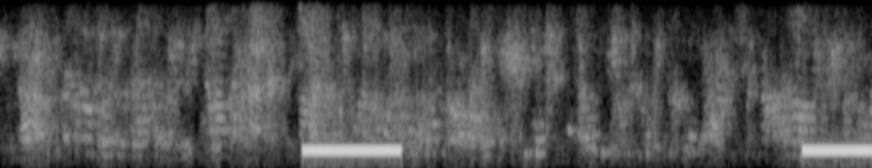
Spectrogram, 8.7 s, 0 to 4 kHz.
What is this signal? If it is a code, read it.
Ringback tone (Europe, 425 Hz), with speech.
